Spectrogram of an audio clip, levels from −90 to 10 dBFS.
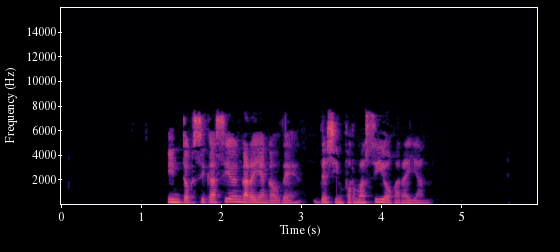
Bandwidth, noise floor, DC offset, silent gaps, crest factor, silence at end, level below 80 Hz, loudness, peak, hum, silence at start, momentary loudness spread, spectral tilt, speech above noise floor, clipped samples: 8 kHz; under -90 dBFS; under 0.1%; none; 24 dB; 1.35 s; -78 dBFS; -29 LUFS; -10 dBFS; none; 1.35 s; 10 LU; -2.5 dB/octave; over 60 dB; under 0.1%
